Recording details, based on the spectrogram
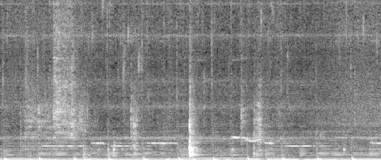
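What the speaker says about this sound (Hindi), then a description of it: "प्याज को फ्राई कर लेंगे।" Three chopped onions frying in a pan for a pastrami biryani, giving a steady soft sizzle with occasional stirring clatter and one sharp clink, faint and close with no talking.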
